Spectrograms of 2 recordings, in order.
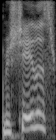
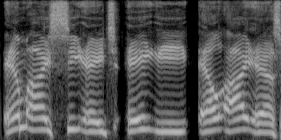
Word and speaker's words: Michaelis: Michaelis rebuilt a roof over our sunroom and a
